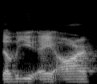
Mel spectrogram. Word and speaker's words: War'Hous: warehouse on there, and the way warehouse is spelled and pronounced is WAR''HOUS. We're like, well, that looks cool. Why don't we just use that? So it's basically how you spell it in a dictionary or pronounce it in a dictionary.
